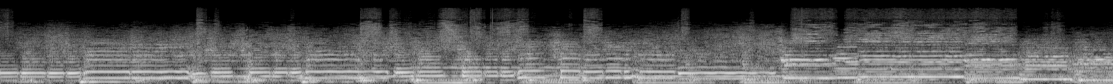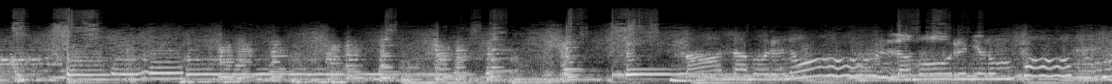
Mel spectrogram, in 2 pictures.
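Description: A recorded Italian song plays steadily at full volume, with rich layered melodic lines, sustained notes and gliding phrases throughout, and no talking over the music.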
